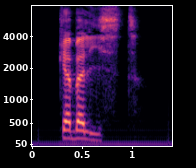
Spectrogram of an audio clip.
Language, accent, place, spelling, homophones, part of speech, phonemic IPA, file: French, France, Lyon, cabaliste, cabalistes, noun, /ka.ba.list/, LL-Q150 (fra)-cabaliste.wav
- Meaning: cabalist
